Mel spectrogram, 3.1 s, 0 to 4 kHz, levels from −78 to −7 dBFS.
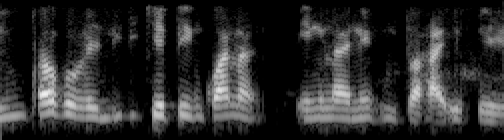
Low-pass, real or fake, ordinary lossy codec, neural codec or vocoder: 3.6 kHz; real; none; none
